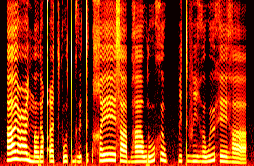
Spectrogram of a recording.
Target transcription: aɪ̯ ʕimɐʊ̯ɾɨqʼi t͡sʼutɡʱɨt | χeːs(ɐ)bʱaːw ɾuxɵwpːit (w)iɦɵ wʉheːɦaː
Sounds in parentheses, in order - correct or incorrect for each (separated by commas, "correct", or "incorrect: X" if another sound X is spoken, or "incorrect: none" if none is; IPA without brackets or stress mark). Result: incorrect: a, incorrect: v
